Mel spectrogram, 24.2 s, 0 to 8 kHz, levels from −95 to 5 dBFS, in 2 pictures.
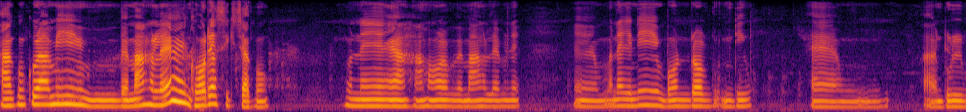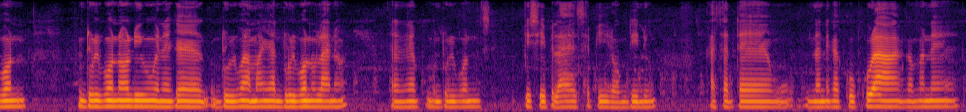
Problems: background sounds at intervals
